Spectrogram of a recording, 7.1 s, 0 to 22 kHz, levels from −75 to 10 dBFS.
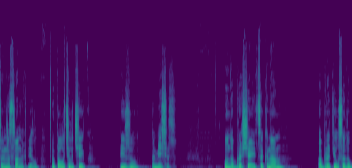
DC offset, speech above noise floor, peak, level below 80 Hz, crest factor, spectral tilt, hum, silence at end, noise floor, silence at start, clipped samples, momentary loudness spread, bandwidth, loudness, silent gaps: under 0.1%; 41 dB; -12 dBFS; -46 dBFS; 16 dB; -5 dB/octave; none; 0 s; -66 dBFS; 0 s; under 0.1%; 10 LU; 18 kHz; -27 LUFS; none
